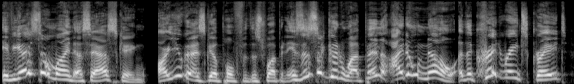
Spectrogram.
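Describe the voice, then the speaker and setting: A man co-hosting a casual game reaction, his pitch swinging up and down as he talks. He explains things loosely, full of "uh" and "like", and sounds close and dry on the mic. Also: brisk, no room sound. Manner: animated, explains game stats with many fillers. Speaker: co-host of a game reaction channel.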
